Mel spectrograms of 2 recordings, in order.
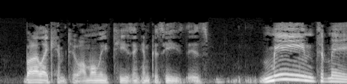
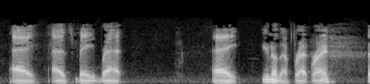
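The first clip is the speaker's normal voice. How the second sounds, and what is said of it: Pretty good impression of Brett. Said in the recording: “That's a pretty good impression of him.”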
